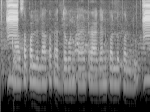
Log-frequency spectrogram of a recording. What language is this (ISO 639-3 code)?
tel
